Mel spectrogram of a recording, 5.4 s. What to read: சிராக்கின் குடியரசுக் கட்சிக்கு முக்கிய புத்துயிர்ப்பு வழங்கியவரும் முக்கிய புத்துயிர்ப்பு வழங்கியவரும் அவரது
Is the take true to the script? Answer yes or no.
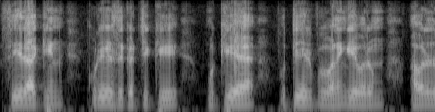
no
